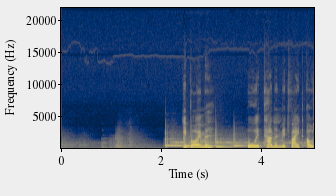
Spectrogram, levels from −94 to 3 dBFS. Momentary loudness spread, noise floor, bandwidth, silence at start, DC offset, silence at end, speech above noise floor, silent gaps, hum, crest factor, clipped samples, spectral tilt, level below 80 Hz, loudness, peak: 22 LU; -49 dBFS; 12 kHz; 0 s; under 0.1%; 0 s; 35 dB; none; none; 16 dB; under 0.1%; -6.5 dB/octave; -50 dBFS; -16 LUFS; 0 dBFS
